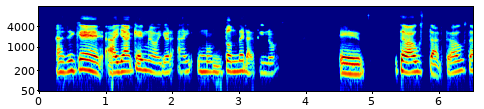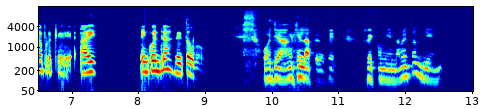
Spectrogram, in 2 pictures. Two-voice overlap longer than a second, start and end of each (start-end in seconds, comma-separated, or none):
none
